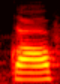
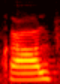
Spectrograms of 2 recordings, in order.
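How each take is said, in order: First: The word is said with a silent L. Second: The word is said with an audible L. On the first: The speaker calls it right. "C एल F काफ होता है" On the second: The speaker calls it wrong. "उसको हम काल्फ नहीं पढ़ते हैं"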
